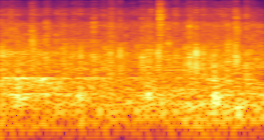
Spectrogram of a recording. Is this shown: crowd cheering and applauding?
yes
